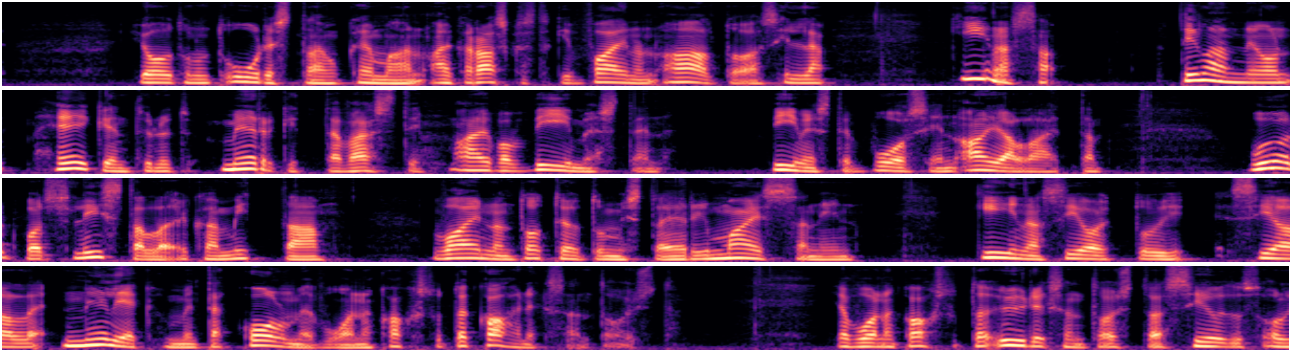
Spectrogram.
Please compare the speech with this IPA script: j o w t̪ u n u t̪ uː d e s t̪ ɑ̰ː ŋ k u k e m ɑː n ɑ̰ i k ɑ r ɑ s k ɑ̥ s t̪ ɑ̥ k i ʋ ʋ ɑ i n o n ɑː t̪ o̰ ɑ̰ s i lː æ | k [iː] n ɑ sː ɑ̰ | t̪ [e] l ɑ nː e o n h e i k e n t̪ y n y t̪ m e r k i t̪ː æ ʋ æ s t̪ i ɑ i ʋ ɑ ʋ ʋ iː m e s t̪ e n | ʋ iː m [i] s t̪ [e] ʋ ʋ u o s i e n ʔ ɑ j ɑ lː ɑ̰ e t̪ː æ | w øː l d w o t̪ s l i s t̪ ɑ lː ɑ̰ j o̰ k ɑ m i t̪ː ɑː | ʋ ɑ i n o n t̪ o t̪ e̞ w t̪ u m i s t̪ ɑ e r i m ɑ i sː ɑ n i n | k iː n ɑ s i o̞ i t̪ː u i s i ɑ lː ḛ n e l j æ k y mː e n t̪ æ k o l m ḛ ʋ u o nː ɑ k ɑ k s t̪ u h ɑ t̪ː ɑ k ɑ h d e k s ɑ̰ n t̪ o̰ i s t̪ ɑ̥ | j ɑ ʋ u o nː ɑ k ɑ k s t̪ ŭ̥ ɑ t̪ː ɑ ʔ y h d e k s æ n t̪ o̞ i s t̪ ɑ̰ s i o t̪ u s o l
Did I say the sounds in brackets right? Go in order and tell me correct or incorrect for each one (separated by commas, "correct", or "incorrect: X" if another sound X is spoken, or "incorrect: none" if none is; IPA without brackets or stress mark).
correct, incorrect: i, incorrect: e, correct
